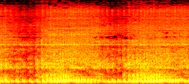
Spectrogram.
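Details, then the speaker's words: Hero Splendor Pro single-cylinder idling after start: busy metallic rustle and whir over uneven firing beat, noise grows as engine warms and worse in cold weather; slack timing chain noise. "और engine ए रहा है जो काफी ज्यादा सम्मत का sound है और जैसे इंजन गर्म होता है तो काफी ज्यादा साउंड बढ़ जाता है"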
